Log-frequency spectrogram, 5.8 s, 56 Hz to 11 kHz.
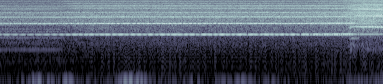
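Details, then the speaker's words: Audi 2.2 Bosch K-Jetronic, five new old-stock Bosch injectors tested out of engine by raising sensor plate through idle, half and full throttle: steady hissing whistle stepping in pitch with flow; identical even spray in all five. "absolutely spot on and you can hear from them from the noise of them as well they have a different pitch at uh you know idle half throttle and full throttle and the spray pattern was identical in all five"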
